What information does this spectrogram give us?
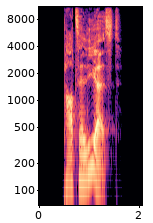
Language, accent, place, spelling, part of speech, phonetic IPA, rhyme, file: German, Germany, Berlin, parzellierst, verb, [paʁt͡sɛˈliːɐ̯st], -iːɐ̯st, De-parzellierst.ogg
- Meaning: second-person singular present of parzellieren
